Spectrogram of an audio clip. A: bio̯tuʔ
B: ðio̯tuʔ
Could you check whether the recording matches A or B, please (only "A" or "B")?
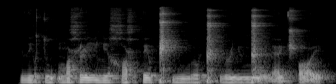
B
